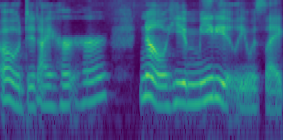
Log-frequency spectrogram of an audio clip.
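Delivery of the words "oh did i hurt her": usual speaking voice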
